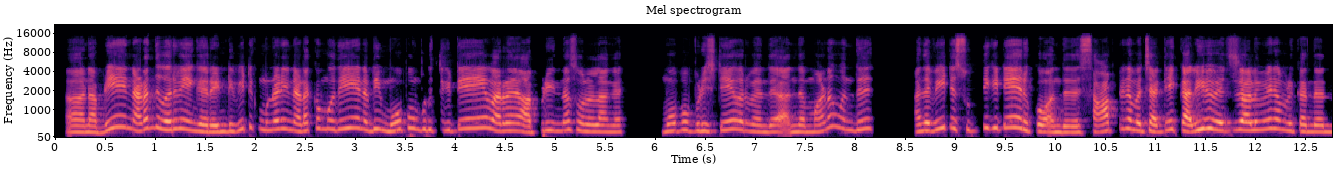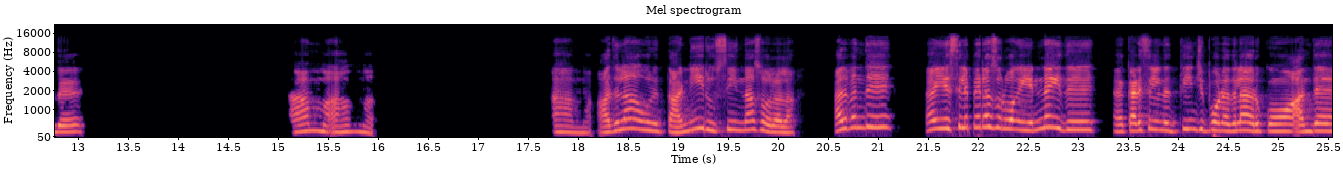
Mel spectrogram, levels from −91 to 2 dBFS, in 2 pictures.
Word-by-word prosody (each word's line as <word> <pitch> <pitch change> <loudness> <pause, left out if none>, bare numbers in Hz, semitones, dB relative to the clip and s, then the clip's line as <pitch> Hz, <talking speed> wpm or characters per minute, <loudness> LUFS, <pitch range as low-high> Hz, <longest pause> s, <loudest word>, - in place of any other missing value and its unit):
அ - - -2
நான் 215 - +2
அப்படியே 295 - +1 0.2
நடந்து 350 +6 +3
வருவேன். 315 +1 +3
எங்க 250 -2 +1
2 235 +2 0
வீட்டுக்கு 335 +1 -6
முன்னாடி 310 +3 0
நடக்கும்போதே 320 +4 -2
அத 315 - -2
அப்படியே, 305 +1 -1
"மோப்பம் 315 +4 -1
பிடிச்சுக்கிட்டே 300 +2 -3 0.3
வரேன்." 265 0 +4
அப்படீன்னுதான் 275 +6 -4
சொல்லலாங்க. 230 -3 0 0.5
மோப்பம் 265 +1 -2
பிடிச்சுக்கிட்டே 255 +4 -2
வருவேன். 245 -5 -2
அந்த 225 - -2
அந்த 225 0 -1
மணம் 380 - -3
வந்து, 295 +1 -4 0.5
அந்த 275 +3 +4
வீட்ட 365 0 0
சுத்திக்கிட்டே 365 +8 -2
இருக்கும். 245 -5 +1
அந்த 210 -1 -1 0.2
சாப்ட்டு 265 +8 -1
நம்ப 275 -5 +2
சட்டிய 260 +7 +1
கலுவி 320 +9 +6
வெச்சாலுமே 290 +3 +2
நம்மளுக்கு 260 -5 -1
அந்த 230 0 0
அந்த 220 0 0 2.4
ஆமா. 255 -2 -2
ஆமா. 225 -3 -6 1.9
ஆமா. 200 -3 -6 0.2
அதெல்லாம் 320 +9 +1
ஒரு 270 -2 +1 0.2
தனி 235 +10 0
ருசின்னுதான் 290 +2 -2
சொல்லலாம். 205 -4 0 0.4
அது 310 - +4
வந்து, 395 +1 -1 0.6
அ - - +3
எ - - +6
சில 385 - +2
பேர்லாம் 390 0 +1
சொல்வாங்க. 325 -3 +2
"என்ன 340 +6 0
இது?" 300 -2 -1 0.4
அ - - -3
கடைசியில 275 +1 +3
தீஞ்சு 315 -1 -1
போனதெல்லாம் 270 0 +4
இருக்கும். 250 0 +2
அந்த 250 +2 +2
275 Hz, 140 wpm, -23 LUFS, 245-320 Hz, 2.4 s, கலுவி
